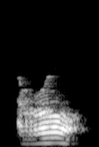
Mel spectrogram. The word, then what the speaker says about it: rho: Hambatan jenis kawat ini dilambangkan dengan lambang seperti ini, dibacanya Rho, ya, dibaca Rho.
